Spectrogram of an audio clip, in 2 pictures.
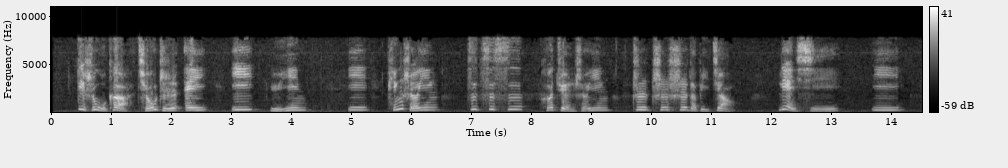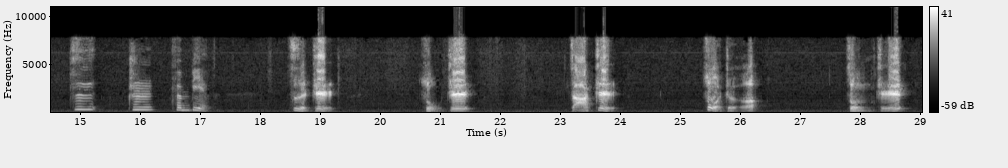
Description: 1. 平舌音 z c s和 捲舌音 zh ch sh 的比較﹕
